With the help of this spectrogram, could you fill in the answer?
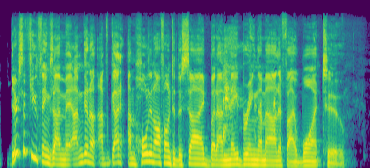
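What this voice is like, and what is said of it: North Carolina Southern accent. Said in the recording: “I'm gonna sport my North Carolina accent.”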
